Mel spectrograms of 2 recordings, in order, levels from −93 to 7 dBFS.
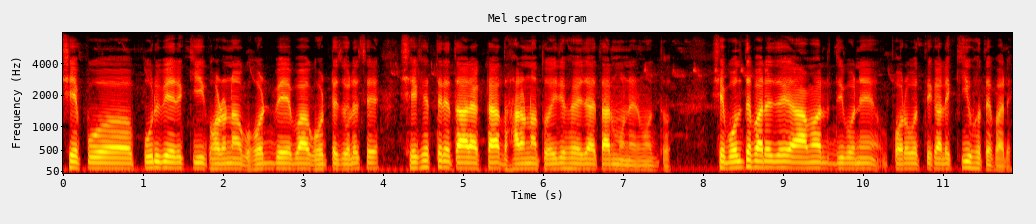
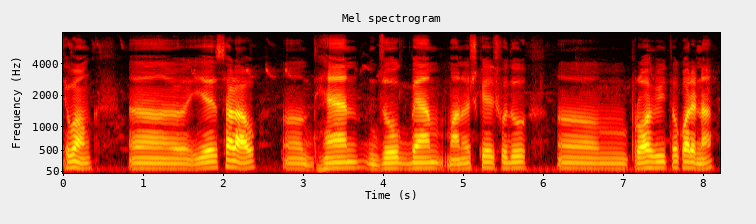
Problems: none marked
